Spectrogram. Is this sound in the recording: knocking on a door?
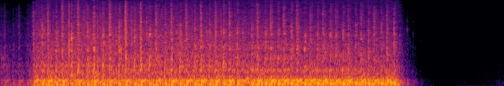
no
